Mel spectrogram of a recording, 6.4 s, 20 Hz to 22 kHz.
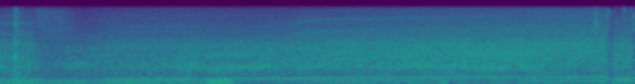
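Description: Race car engine in the video game Gran Turismo 6, a steady sustained drone that climbs slowly in pitch through the gears, loud and close, with a brief shift or bump midway and no talk.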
